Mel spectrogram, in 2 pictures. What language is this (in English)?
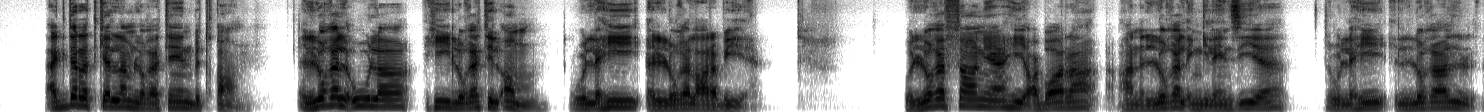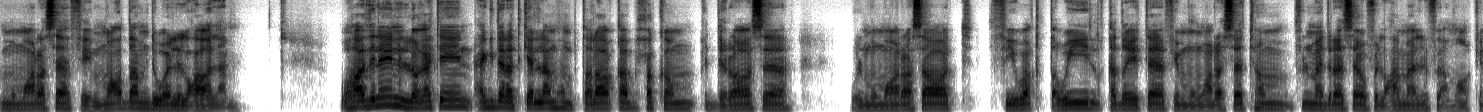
Baharna Arabic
